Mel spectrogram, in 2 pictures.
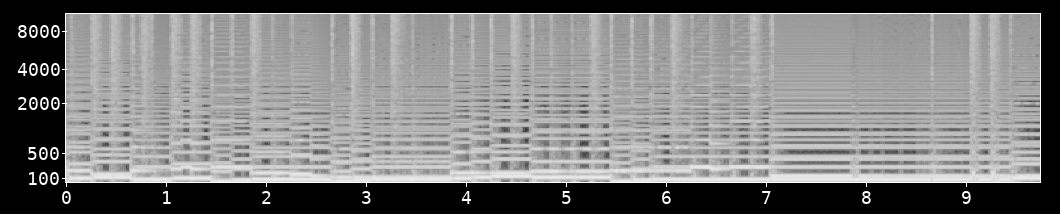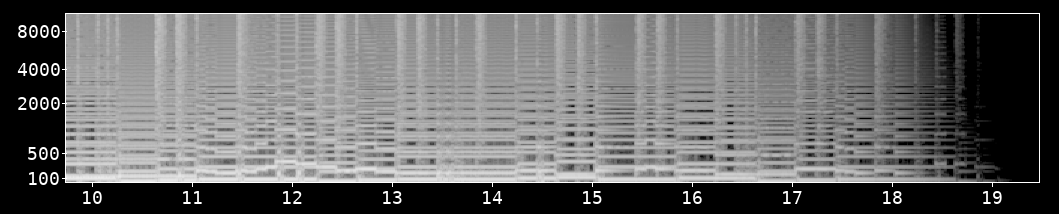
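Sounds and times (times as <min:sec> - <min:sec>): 
sound chip electro music: 0:00.0 - 0:18.8.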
